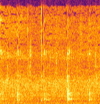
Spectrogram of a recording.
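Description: A Goldendoodle licking frozen yogurt from a small bowl, heard as four faint short clicks about half a second apart.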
